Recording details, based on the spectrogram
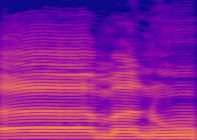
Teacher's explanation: हमज़ा पर खड़ी ज़बर है और ये वाव मद्दा है, एक अलिफ के बराबर खींच कर पढ़ेंगे, खड़ी ज़बर को भी और वाव मद्दा को भी।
